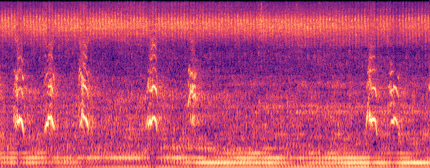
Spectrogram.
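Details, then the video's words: Chihuahua confronting a lawnmower, giving sharp high-pitched yaps, about eight barks spaced roughly half a second apart with a short gap midway, over the constant droning hum of the mower engine. "Lawnmower vs Chihuahua"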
